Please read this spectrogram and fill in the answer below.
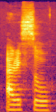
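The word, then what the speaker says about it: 有栖: anime would be Alice, Arisu, whatever. The Japanese pronounce is Arisu Sekanagi. I feel you on this, since you've been correcting me the entire stream. and the English one is Alice.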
